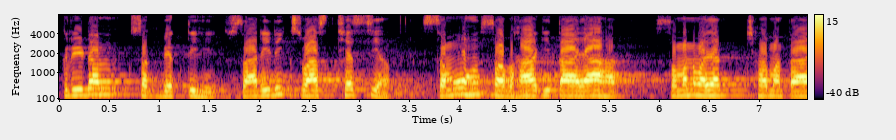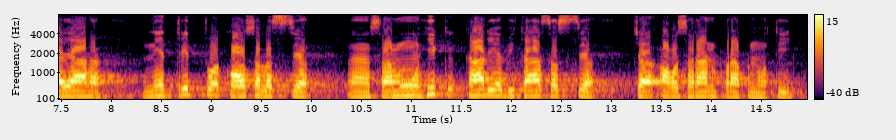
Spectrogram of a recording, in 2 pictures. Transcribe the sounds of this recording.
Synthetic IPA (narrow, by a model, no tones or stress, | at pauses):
kɾiɽənsəkbjəkt̪iɦi | saɾiɾikswast̪ʰjəsjə | səmuːɦsəbʱaːɡit̪ajaːɦ | səmənʋəjək̚t͡ʃʰɐmət̪ajaːɦ | net̪ɾit̪ʋəkɔsələsjə | saːmuɦikːaɾjəʋikaːsəsjə | t͡ʃəʔɐʋəsəɾaːnpɾaːpnɦot̪i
